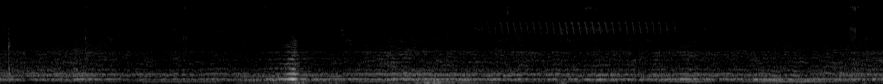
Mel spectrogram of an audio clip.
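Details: Continuous buzzing of worker honey bees streaming in and out of a feral colony; a soft, even drone with one brief louder tap near the middle.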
